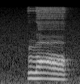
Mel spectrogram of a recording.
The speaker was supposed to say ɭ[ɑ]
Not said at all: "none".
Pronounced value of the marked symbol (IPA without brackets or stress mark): ɑ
